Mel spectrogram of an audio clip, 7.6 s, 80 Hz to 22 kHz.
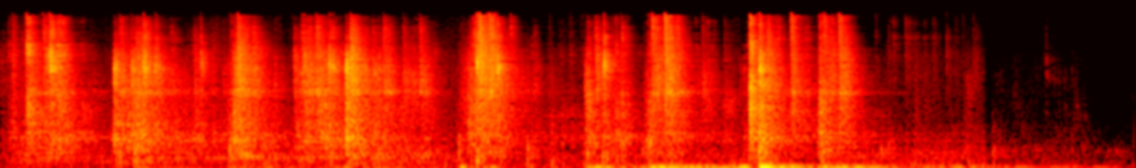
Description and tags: Shopping cart being pushed across wood floor in a medium sized room recorded in stereo using Sterling Audio ST51 Condenser mic in right channel and Peavey PVM 38i cardioid dynamic mic in left channel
